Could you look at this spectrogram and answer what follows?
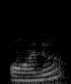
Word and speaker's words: honor: Again a utensil, again I have already told you the example of R, again it is given here, and R and honor, o honor, o आ रहा है, right?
